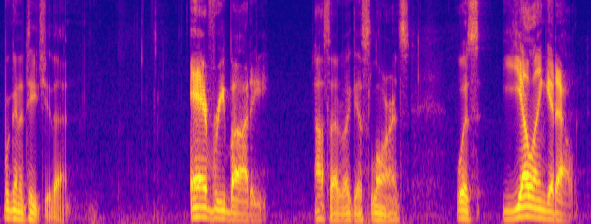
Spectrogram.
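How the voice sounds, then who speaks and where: A man hosting a podcast, telling stories in animated casual chat with lots of fillers. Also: sits low, normal speed, no room sound. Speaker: podcast host.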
